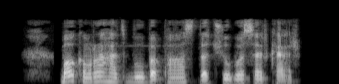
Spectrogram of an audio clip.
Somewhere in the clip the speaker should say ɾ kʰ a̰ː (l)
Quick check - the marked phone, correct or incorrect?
incorrect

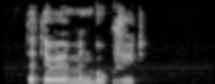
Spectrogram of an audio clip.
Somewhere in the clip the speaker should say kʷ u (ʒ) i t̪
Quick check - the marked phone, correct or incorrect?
correct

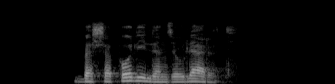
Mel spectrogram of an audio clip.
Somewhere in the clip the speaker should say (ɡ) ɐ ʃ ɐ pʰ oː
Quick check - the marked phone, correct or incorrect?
incorrect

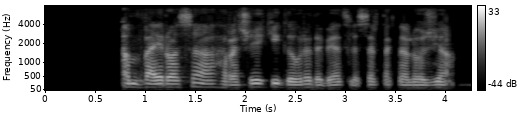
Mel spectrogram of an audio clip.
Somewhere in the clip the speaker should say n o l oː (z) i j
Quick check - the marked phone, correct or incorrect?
incorrect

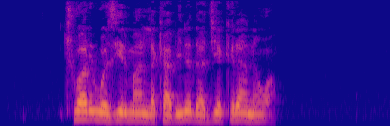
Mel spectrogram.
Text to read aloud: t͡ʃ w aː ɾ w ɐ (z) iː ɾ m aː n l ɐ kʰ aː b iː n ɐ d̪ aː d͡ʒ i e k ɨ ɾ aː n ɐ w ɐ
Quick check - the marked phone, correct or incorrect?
correct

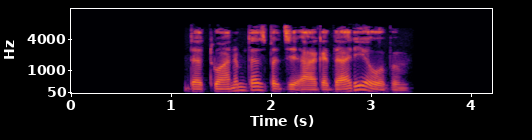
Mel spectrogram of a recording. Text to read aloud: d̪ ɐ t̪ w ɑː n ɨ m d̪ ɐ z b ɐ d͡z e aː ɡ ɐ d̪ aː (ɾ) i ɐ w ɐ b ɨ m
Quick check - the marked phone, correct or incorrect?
correct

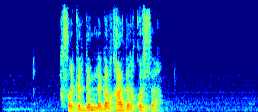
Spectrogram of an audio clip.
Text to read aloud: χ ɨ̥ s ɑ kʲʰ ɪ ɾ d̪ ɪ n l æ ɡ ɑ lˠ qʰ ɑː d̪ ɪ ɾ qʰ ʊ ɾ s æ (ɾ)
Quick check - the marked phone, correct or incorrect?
incorrect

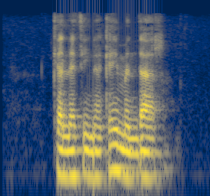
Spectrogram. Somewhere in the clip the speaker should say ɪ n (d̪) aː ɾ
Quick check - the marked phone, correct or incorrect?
correct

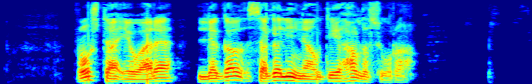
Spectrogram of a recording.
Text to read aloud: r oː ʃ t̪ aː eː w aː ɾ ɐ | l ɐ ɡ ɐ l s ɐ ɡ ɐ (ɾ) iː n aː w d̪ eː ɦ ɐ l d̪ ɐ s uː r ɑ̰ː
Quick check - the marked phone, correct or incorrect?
incorrect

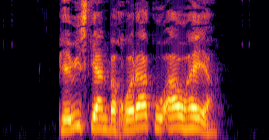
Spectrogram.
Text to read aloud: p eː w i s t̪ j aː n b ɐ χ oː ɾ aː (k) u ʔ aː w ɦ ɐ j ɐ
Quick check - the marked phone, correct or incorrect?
correct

